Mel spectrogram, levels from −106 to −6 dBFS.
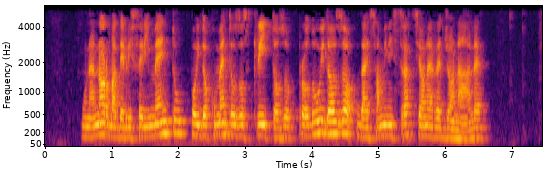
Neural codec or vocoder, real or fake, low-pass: none; real; 5.4 kHz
